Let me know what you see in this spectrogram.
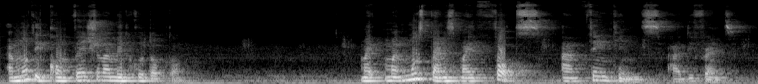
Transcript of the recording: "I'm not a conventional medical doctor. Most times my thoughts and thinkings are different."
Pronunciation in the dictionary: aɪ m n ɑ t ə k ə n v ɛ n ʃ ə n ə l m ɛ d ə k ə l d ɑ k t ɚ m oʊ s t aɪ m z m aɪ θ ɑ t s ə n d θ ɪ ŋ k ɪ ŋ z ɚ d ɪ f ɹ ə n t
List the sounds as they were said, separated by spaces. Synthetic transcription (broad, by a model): aɪ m n ɑ t ə k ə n v ɛ n ʃ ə n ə l m ɛ d ə k ə l d ɑ k t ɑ m oʊ s t aɪ m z m aɪ θ ɑ t s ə n θ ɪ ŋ k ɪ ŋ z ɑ d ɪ f ɹ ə n t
